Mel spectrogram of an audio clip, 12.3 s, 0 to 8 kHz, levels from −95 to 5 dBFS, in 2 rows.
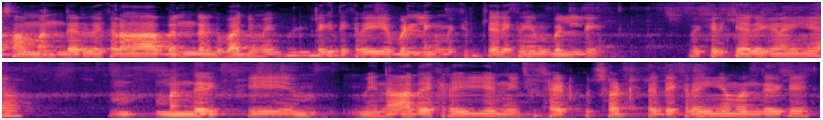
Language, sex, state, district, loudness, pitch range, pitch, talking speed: Hindi, male, Bihar, Gopalganj, -19 LUFS, 115-125 Hz, 120 Hz, 155 wpm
